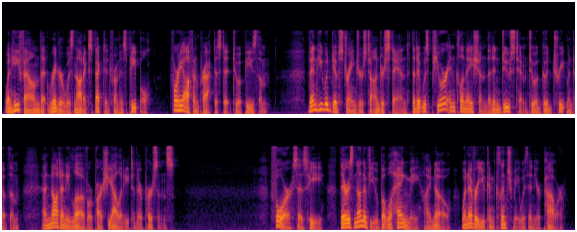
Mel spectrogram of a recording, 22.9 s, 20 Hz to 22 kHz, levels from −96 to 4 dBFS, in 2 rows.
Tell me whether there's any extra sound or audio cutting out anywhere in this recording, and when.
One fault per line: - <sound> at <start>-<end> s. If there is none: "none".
none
